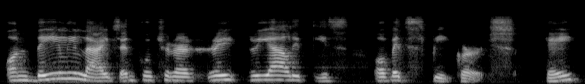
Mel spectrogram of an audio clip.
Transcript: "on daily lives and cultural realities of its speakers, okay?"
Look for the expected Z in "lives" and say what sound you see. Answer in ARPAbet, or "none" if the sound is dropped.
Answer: S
